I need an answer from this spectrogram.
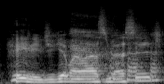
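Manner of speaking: a touch of impatient nagging; read as pushy. Retold or imitated. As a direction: sound like you're chasing them down. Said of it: "That other person could take it like".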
